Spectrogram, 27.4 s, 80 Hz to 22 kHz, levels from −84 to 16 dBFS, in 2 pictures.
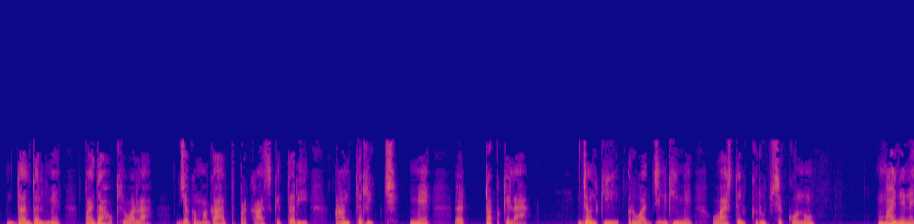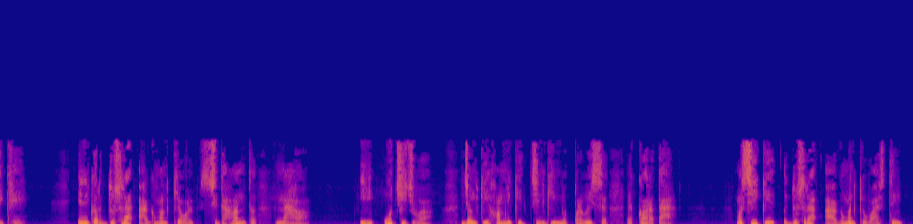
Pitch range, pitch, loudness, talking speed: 110-145 Hz, 120 Hz, -27 LUFS, 95 wpm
